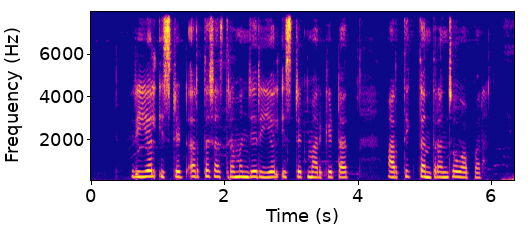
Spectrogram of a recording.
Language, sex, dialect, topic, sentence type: Marathi, female, Southern Konkan, banking, statement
